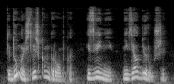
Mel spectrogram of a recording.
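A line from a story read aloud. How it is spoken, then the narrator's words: Plain. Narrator (Russian): ответил он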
